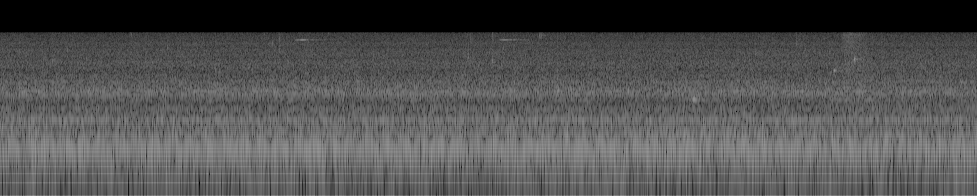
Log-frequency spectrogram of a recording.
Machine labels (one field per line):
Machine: pump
